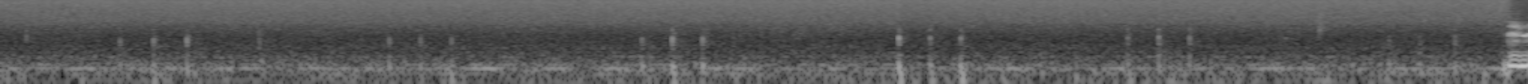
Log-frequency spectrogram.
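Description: Soft, brisk finger taps on an adult's back, in quick pairs and small groups over a steady low hum, giving a normal resonant percussion note.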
